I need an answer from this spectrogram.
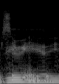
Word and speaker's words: Savini: It's Tom Tom Savini, yeah. I don't like pronouncing things wrong, especially if I'm recording.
